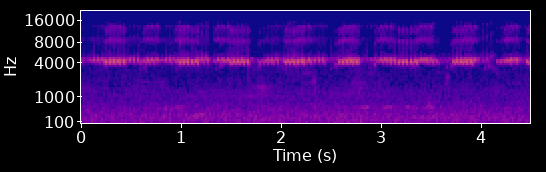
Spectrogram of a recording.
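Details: Cricket giving high, pulsed chirps in quick trains, each burst lasting a fraction of a second, coming about twice a second in slightly uneven groups against quiet background hiss.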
